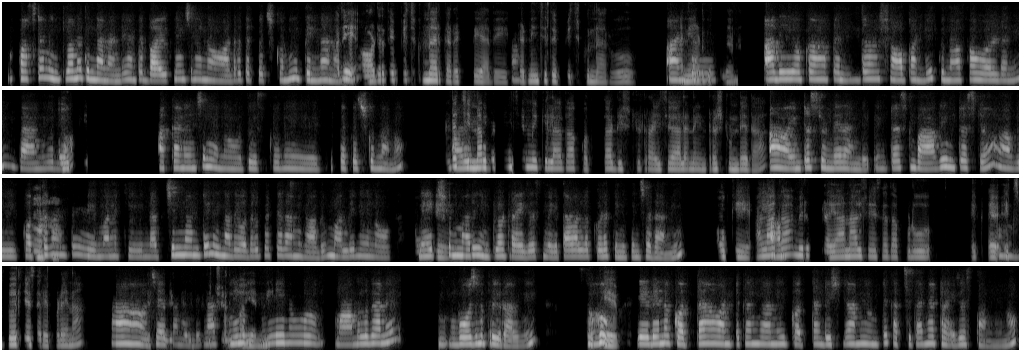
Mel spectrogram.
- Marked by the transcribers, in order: other background noise; static; in English: "ఫస్ట్ టైమ్"; in English: "ఆర్డర్"; in English: "ఆర్డర్"; laughing while speaking: "తెప్పించుకున్నారు"; in English: "షాప్"; distorted speech; in English: "ట్రై"; in English: "ఇంట్ర‌రె‌స్ట్"; in English: "ట్రై"; in English: "ఎక్ ఎక్స్‌ప్లోర్"; in English: "డిఫరెంట్, డిఫరెంట్"; laughing while speaking: "సో"; in English: "సో"; in English: "డిష్"; in English: "ట్రై"
- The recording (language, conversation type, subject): Telugu, podcast, మీరు కొత్త రుచులను ఎలా అన్వేషిస్తారు?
